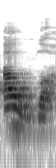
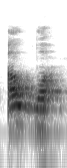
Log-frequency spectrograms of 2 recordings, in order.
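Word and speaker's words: الله: Insya Allah, huruf lamnya tebal, Allah. Nah, termasuk lafaz Allah kalau ditransliterasi tidak bisa karena bunyi lamnya harus tebal, Allah. Sedangkan kalau ditransliterasi jadi Allah.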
